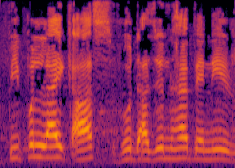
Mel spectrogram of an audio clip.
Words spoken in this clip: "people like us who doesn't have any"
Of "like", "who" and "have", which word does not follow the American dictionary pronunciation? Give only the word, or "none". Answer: have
